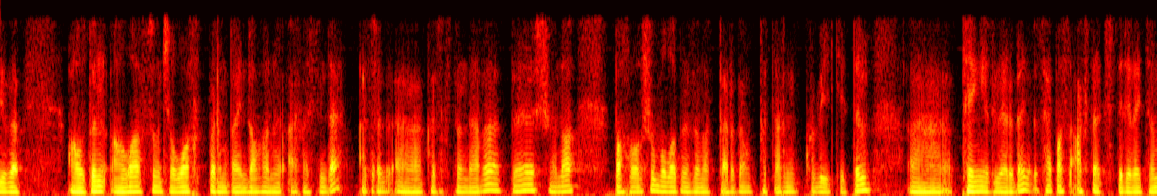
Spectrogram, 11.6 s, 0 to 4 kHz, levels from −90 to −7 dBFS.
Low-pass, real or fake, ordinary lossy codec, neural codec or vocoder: 3.6 kHz; fake; none; codec, 16 kHz, 1.1 kbps, Voila-Tokenizer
